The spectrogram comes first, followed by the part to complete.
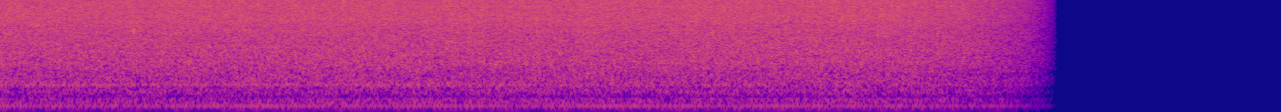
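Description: Steady hiss with a low steady hum underneath, fading out a little after five seconds into silence.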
